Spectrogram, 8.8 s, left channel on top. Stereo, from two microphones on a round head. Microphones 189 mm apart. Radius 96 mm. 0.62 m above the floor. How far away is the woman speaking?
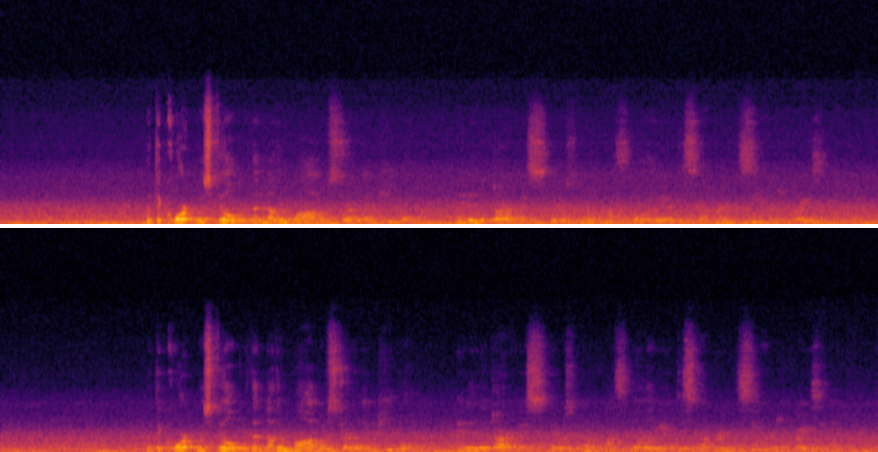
About 0.7 m.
